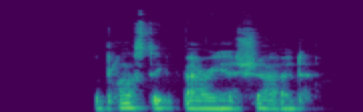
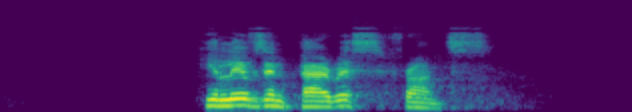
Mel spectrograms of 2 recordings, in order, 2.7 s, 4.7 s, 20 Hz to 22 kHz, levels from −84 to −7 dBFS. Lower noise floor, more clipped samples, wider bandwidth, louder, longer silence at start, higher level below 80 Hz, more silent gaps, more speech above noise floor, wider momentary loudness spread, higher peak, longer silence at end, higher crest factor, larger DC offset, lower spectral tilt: first, under -90 dBFS vs -71 dBFS; neither; first, 15.5 kHz vs 8 kHz; second, -31 LUFS vs -17 LUFS; second, 0.7 s vs 1.55 s; about the same, -66 dBFS vs -68 dBFS; neither; first, over 59 dB vs 54 dB; about the same, 12 LU vs 14 LU; second, -12 dBFS vs -2 dBFS; second, 0.4 s vs 1.25 s; about the same, 20 dB vs 18 dB; neither; second, -4.5 dB/octave vs -6.5 dB/octave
